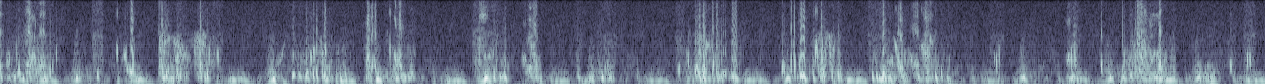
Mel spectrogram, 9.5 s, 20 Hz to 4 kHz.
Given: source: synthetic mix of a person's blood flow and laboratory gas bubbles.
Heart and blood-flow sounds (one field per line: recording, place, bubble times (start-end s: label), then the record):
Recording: Doppler ultrasound of blood flow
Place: precordium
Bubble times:
0.00-0.47 s: bubbles
0.70-0.78 s: bubbles
0.85-1.07 s: bubbles
1.19-1.67 s: bubbles
2.00-2.64 s: bubbles
2.73-3.14 s: bubbles
3.54-3.85 s: bubbles
3.91-4.08 s: bubbles
4.32-4.38 s: bubbles
4.48-4.65 s: bubbles
5.07-5.58 s: bubbles
5.83-6.34 s: bubbles
6.51-7.16 s: bubbles
7.42-7.54 s: bubbles
7.99-8.11 s: bubbles
8.22-8.30 s: bubbles
8.42-8.83 s: bubbles
9.00-9.17 s: bubbles
9.20-9.28 s: bubbles
9.32-9.42 s: bubbles
From the record:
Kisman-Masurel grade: 243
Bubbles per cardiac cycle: several, 3 to 8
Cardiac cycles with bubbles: 100%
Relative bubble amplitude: loud (0.450 to 0.775)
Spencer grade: 3 (all of the cardiac periods contain showers or single bubble signals, but not dominating or overriding the cardiac motion signals)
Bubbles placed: anywhere in the cardiac cycle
